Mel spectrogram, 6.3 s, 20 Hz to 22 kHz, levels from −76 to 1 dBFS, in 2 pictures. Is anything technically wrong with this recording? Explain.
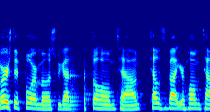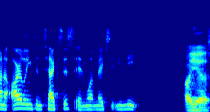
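Yes. From 1.05 to 1.27 s, between "and foremost we got" and "the hometown", there is what is likely a long network dropout. About 0.2 s of speech is missing, and the gap is filled with a synthetic buzz that continues and fades the preceding sound. Speech resumes without the lost part, still band-limited to about 8 kHz by the Opus call path.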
